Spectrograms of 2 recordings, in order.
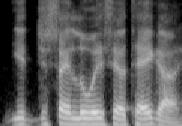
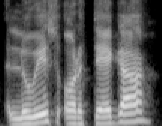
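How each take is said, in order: First: Said in the usual way. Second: Put-on slow, newsreader-style Spanish accent on "Luis Ortega", rising at the end; a reporter hamming up a Spanish accent on "Luis Ortega"; "Luis Ortega" said slowly, a bit louder, in an exaggerated Spanish accent; mock Spanish accent. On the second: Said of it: "news reporters have to put on".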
